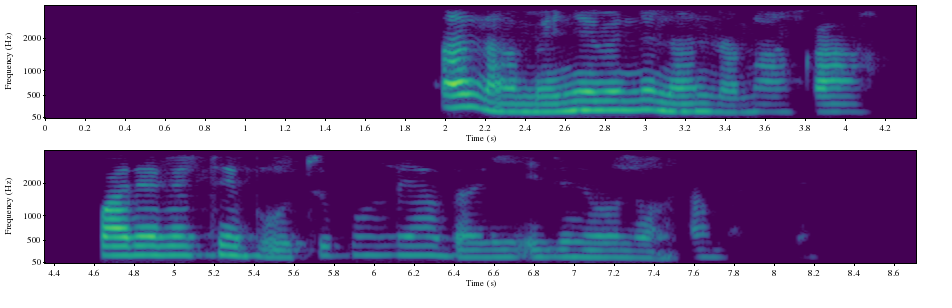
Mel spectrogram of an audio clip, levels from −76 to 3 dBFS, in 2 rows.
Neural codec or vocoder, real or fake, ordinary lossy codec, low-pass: codec, 24 kHz, 3.1 kbps, DualCodec; fake; Opus, 32 kbps; 3.6 kHz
